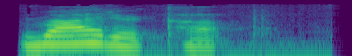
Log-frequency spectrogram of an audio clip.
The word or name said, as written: ryder cup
